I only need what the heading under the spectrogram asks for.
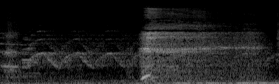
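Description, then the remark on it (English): A wailing ambulance siren rises and falls in the background, its sweeping tone steady under the background hum, then a louder burst of noise cuts in partway through as the siren continues. “Oh yeah, you hear that ambulance in the background?”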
